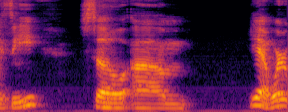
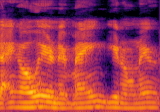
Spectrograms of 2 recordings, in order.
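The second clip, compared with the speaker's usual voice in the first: loud, belted, funny cartoon voice; 5 dB louder than usual. Chatting about funny voices, doing a Boomhauer impression. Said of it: "That's a funny voice".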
